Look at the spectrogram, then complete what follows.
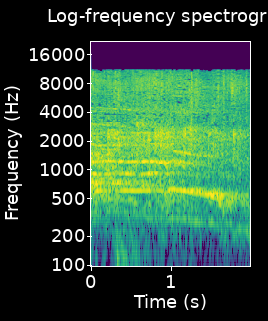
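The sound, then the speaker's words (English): A crowd cheers and claps steadily, on request, after being told that Jesus rose from the grave, a dense wash of applause with raised voices and a sustained whoop rising over it, fairly loud throughout and easing slightly at the end. “Way, big cheer, come on, big cheer.”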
